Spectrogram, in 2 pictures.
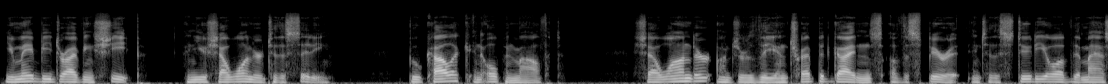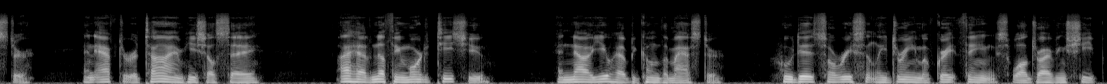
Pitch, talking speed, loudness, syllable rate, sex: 110 Hz, 170 wpm, -21 LUFS, 5.0 syllables/s, male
